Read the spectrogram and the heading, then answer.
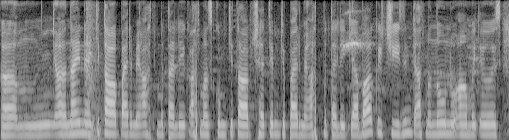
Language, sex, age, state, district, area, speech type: Kashmiri, female, 30-45, Jammu and Kashmir, Budgam, rural, spontaneous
